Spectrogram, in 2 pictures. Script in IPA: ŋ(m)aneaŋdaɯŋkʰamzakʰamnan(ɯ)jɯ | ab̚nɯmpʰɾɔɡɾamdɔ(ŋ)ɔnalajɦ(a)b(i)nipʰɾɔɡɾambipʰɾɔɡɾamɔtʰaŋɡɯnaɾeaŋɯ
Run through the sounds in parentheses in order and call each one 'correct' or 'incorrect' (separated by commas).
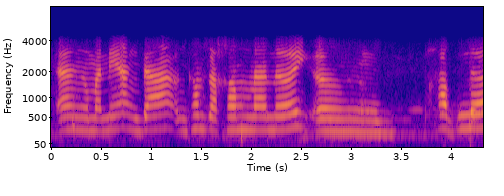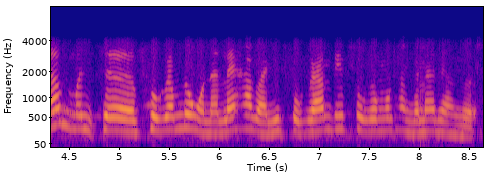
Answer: correct, correct, correct, correct, incorrect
